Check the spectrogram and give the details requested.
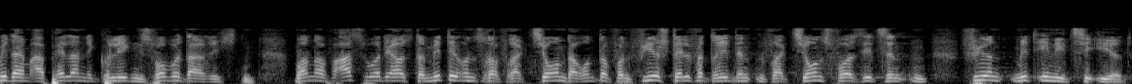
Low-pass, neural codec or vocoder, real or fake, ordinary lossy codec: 5.4 kHz; none; real; none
